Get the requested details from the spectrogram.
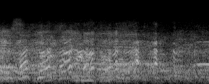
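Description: An elderly woman exclaims loudly, close by.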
